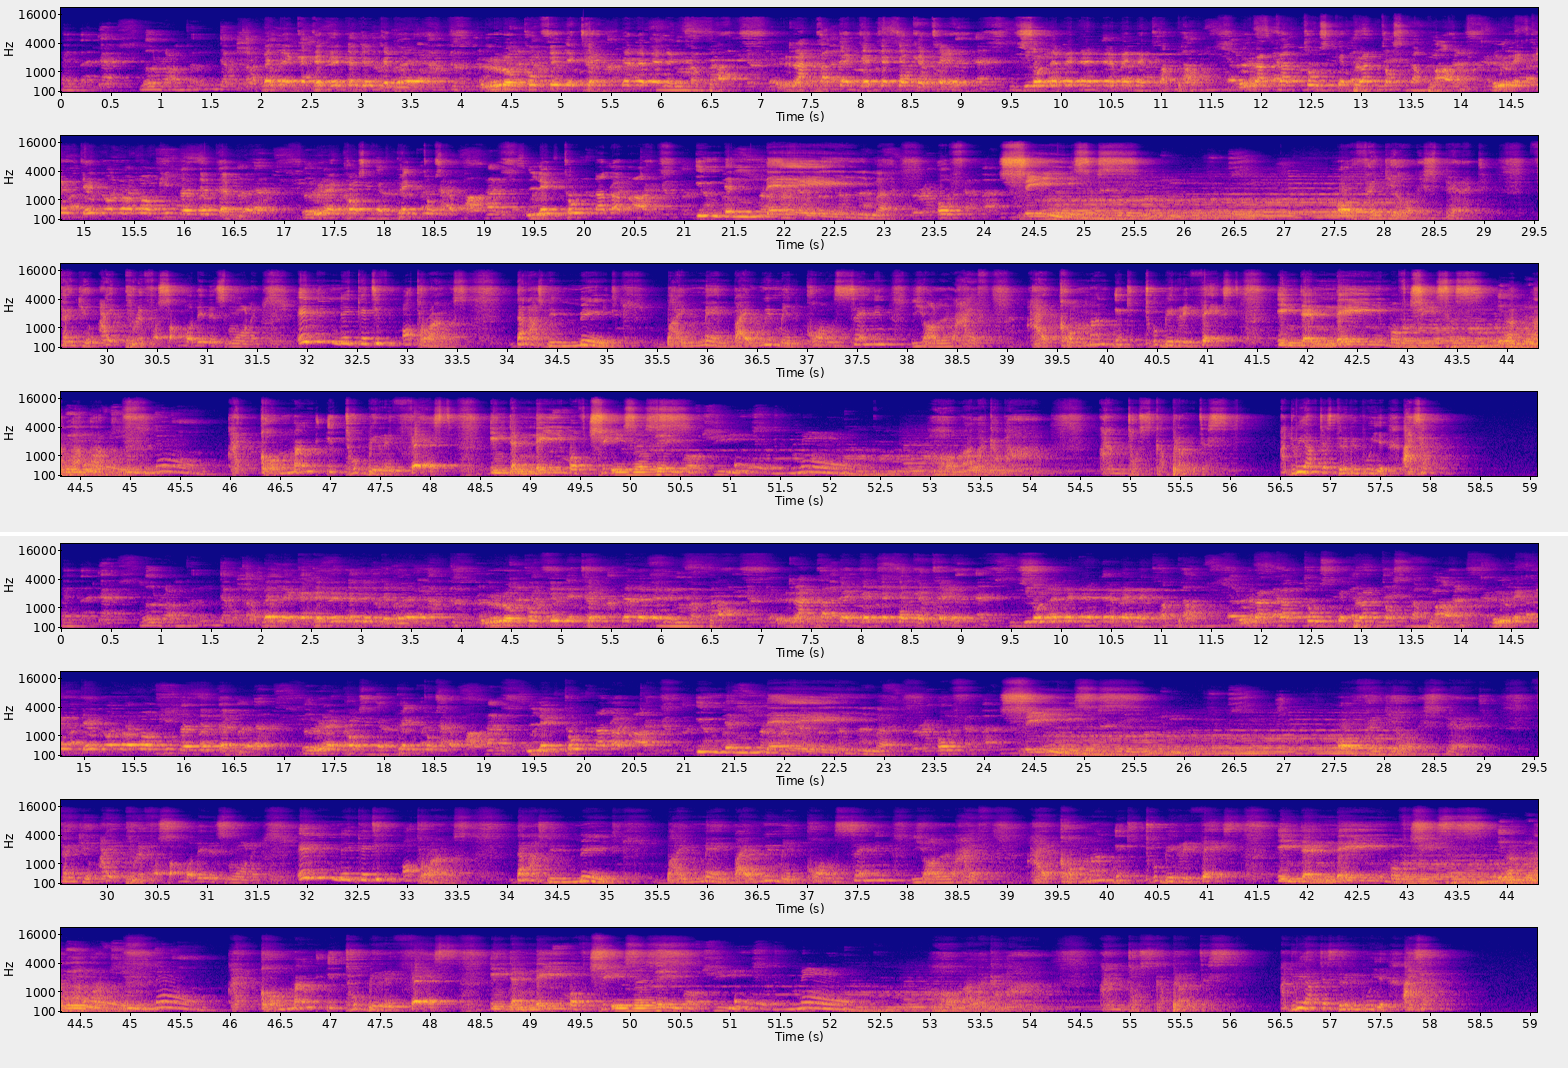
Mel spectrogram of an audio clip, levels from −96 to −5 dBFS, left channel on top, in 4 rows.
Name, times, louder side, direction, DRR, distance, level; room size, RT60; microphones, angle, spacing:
voice 1, 0.0-2.5 2.9-5.8 6.1-6.6 6.8-8.0 8.4-8.7 8.9-9.3 9.6-10.0 10.6-11.3 11.6-12.2 12.9-13.3 13.7-14.3 14.9-15.0 15.2-15.5 16.0-16.4 16.7-16.8 17.2-17.7 18.4-18.7 19.0-19.2 19.5-19.9 20.3-20.7 21.0-21.1 21.8-22.2 22.5-22.9 23.3-24.1 24.8-26.7 43.9-45.1 49.8-51.1, right 1 dB, 5° left, -5 dB, 2.4 m, -36 dB
voice 2, 0.8-2.2 3.1-3.6 4.2-5.3 5.6-5.7 6.0-6.6 7.5-8.0 8.7-8.8 9.2-9.7 10.2-10.7 11.0-11.9 12.1-12.2 12.7-12.8 13.2-13.4 14.9-15.3 17.2-17.4 20.2-20.3 22.0-22.2 22.8-22.9 24.2-24.4 26.1-26.3 26.6-27.8 28.1-28.7 30.0-30.4 32.6-32.9 40.0-40.2 44.5-45.8 51.0-52.4, right 2 dB, 60° right, 3 dB, 0.9 m, -41 dB
voice 3, 1.8-9.1 9.6-19.0 19.4-23.8 24.2-45.2 46.0-50.6 51.3-51.7 52.2-56.1 56.5-58.1, left 2 dB, 45° left, 3 dB, 1.0 m, -30 dB
12.5 x 10.0 x 3.5 m, 1.0 s
head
